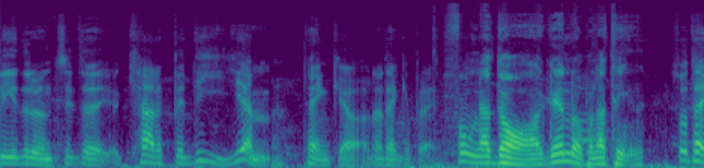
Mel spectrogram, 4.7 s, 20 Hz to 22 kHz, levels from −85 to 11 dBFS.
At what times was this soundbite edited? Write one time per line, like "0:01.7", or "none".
none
